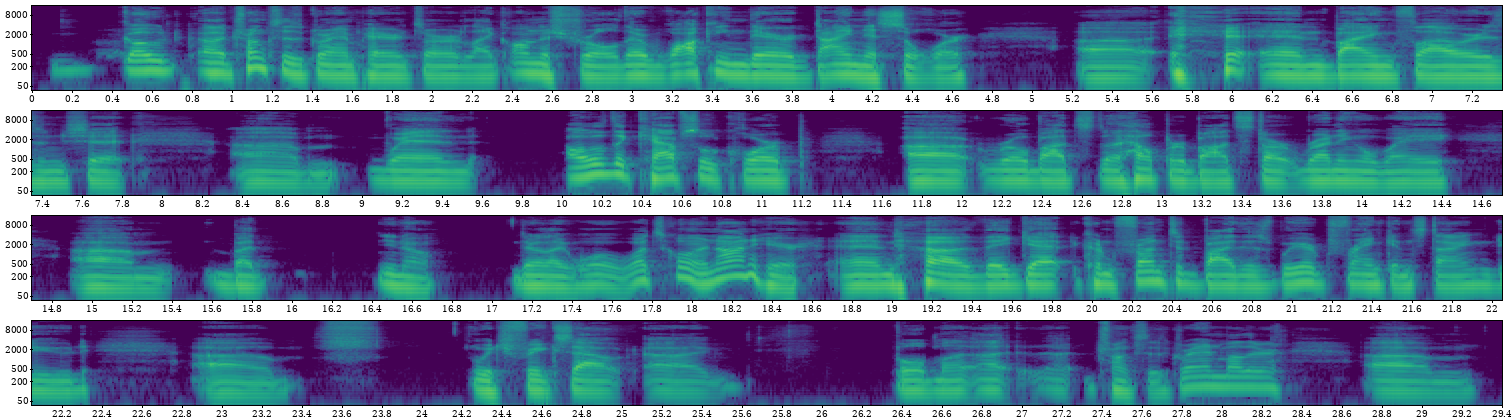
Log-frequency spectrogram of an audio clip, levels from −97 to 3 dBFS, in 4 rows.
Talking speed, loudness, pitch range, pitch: 135 wpm, -30 LUFS, 105-120 Hz, 110 Hz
